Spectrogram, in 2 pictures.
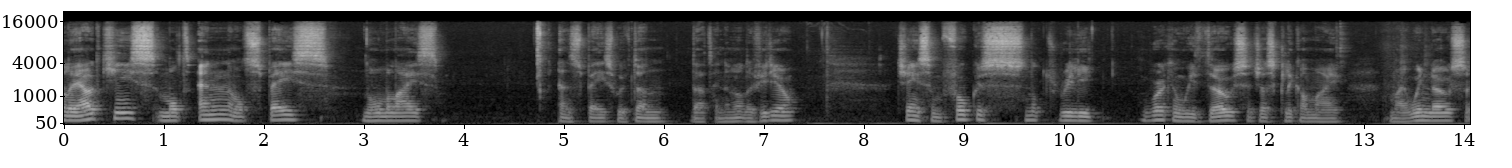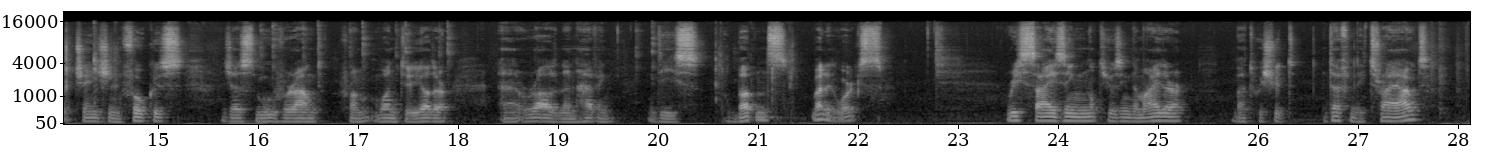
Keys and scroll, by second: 14.3 ctrl+alt+t.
